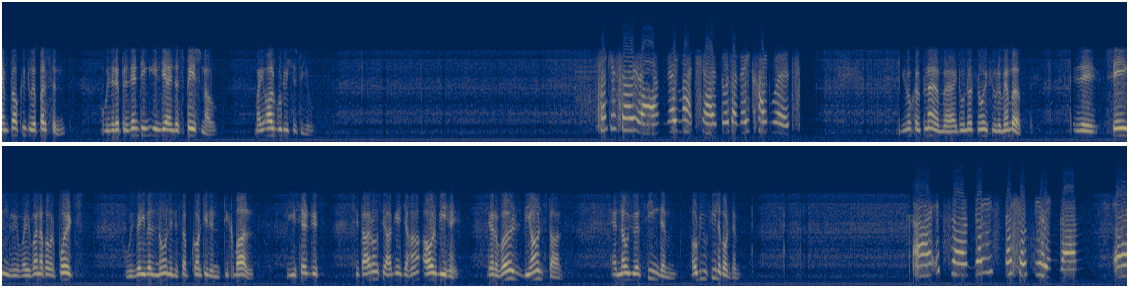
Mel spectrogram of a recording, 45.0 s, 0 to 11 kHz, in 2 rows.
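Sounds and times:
faint radio link hiss: 0.0 - 45.0.

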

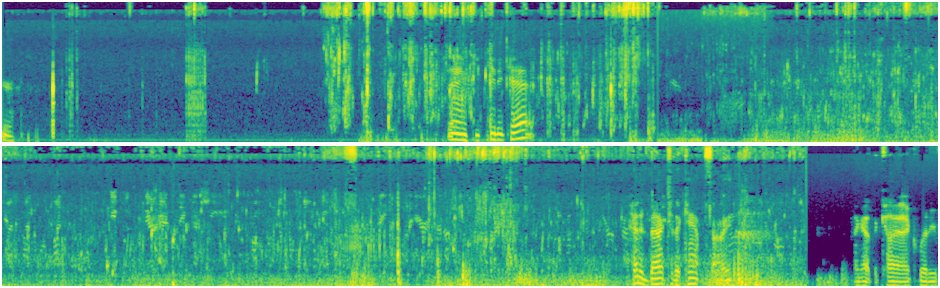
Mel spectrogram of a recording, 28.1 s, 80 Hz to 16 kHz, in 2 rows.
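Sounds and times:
paddle splashing water: 4.8 - 9.8, 10.5 - 26.1.

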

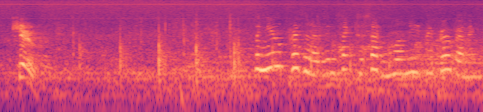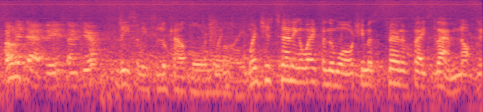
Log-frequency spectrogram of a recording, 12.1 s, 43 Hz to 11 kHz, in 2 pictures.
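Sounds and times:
footsteps on hard floor: 0.9 - 3.2.

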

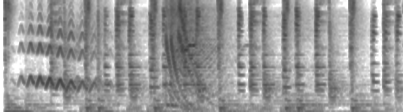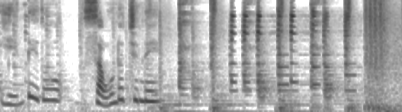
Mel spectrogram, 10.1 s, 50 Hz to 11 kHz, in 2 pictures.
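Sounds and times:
bass line: 0.0 - 4.1
warbling tone: 0.1 - 3.3
sharp percussion hits: 0.2 - 4.6.

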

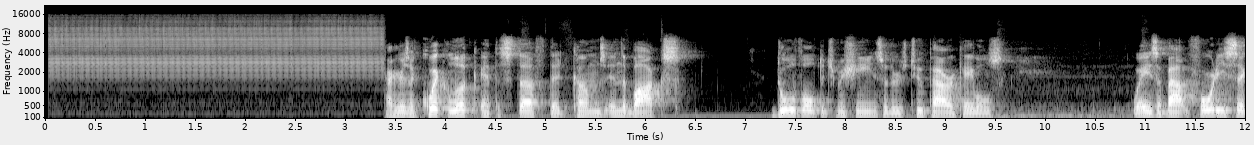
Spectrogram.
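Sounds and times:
welding arc buzzing: 0.0 - 3.4.

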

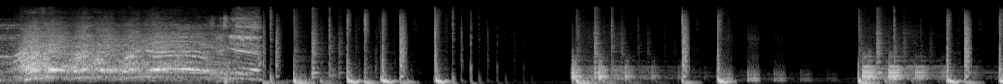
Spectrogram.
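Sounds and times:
synth music: 8.6 - 10.0.

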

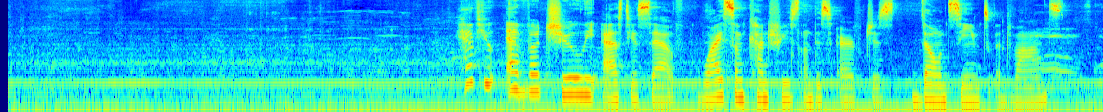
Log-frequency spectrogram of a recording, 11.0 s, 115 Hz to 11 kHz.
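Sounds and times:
constant humming tone: 0.1 - 11.0
steady low rumble: 0.1 - 11.0.

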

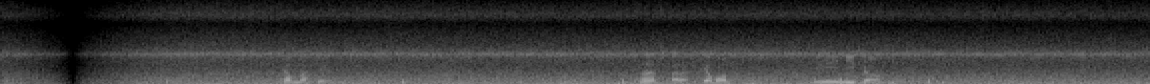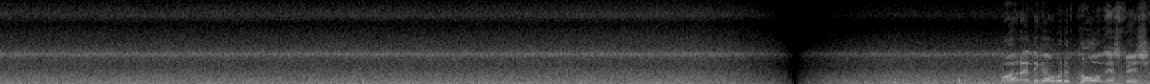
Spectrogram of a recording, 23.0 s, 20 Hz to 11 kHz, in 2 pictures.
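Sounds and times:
wind on microphone: 0.0 - 21.6
thin high whine: 0.0 - 23.0.

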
